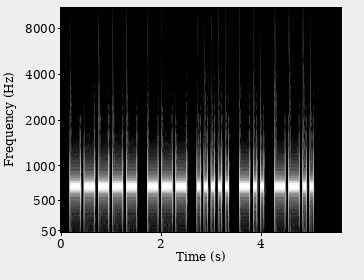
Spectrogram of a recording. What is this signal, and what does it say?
Morse code, heard as a keyed tone, about 17 wpm, 700 Hz. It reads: 0O5DZ
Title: Code Groups - 5 Letter:Numbers - 17wpm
